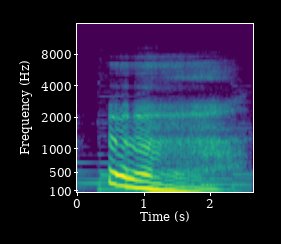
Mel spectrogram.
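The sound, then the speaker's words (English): A single long, voiced yawn, starting loud and sliding steadily downward in pitch over about two seconds before trailing off, with no talking around it. “The cardboard box yawned.”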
